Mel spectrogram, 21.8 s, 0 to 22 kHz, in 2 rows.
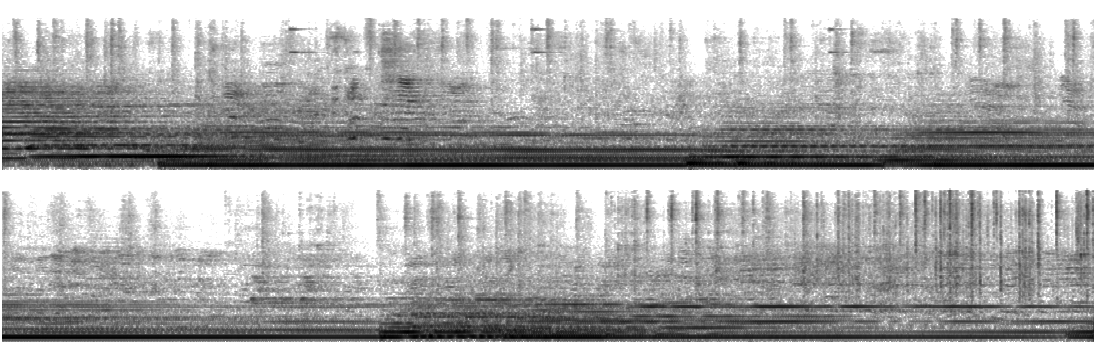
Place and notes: vir2Ual3 - Vir2Ual testosterone filled bodies playing with bass
OH, USA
